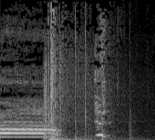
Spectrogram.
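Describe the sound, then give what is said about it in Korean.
A held electronic-sounding tone cuts off into a heavy, thudding punch to the jaw in a boxing ring, followed by a few quicker, softer thumps as the struck body falls onto the ring, and a brief squeak that fade out. “주먹이 턱에 내리꽂힌 그 순간,”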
